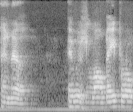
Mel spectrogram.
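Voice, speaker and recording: The speech comes at a very slow pace, with noticeable background noise and audible room echo. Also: man. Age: 80s+. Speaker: war veteran. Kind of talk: testimony. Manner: halting.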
